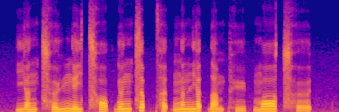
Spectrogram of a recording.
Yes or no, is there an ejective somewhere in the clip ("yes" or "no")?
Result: no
